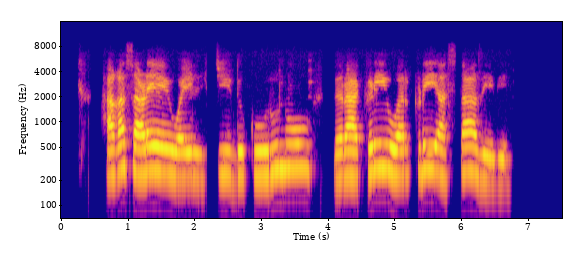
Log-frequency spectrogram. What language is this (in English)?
Pashto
